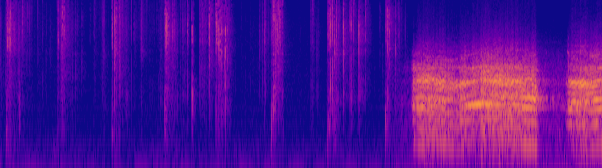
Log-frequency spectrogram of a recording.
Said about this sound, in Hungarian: Uramisten! Egy medve! No, ne tessék félni.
